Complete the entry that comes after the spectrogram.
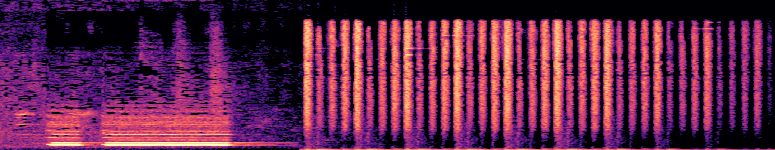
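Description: A train whistle sounds twice, a short toot then a long steady blast, followed by the rumbling roll of a moving train with a steady rhythmic clatter of wheels on the track.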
